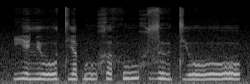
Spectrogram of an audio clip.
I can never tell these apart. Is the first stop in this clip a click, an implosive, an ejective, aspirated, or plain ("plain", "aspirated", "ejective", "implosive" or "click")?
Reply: plain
